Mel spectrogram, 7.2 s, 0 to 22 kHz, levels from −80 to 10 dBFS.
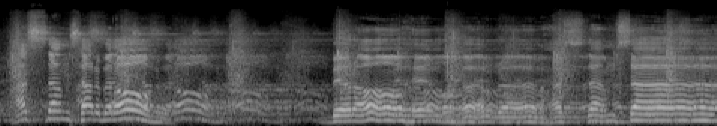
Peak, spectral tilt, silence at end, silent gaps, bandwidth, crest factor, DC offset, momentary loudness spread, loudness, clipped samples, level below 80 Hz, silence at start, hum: -4 dBFS; -2 dB/octave; 0 s; none; 16 kHz; 18 dB; under 0.1%; 10 LU; -21 LUFS; under 0.1%; -70 dBFS; 0 s; none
